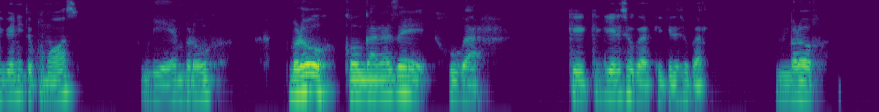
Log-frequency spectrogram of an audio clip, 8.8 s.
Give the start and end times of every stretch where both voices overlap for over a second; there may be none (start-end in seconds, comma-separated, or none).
none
